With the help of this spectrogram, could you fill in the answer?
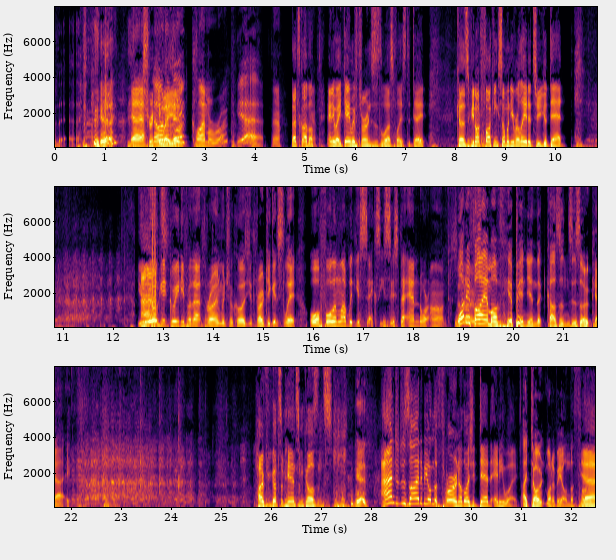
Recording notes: recorded at the Banshee Labyrinth in Edinburgh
